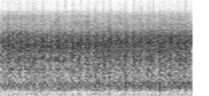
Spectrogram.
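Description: Loud, steady hissing noise that cuts off abruptly just before the end.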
